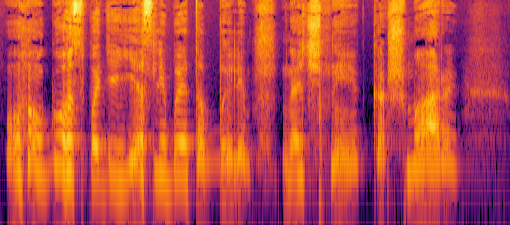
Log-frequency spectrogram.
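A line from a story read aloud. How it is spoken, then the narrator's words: Sobbing. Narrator (Russian): всхлипывала Шарлотта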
